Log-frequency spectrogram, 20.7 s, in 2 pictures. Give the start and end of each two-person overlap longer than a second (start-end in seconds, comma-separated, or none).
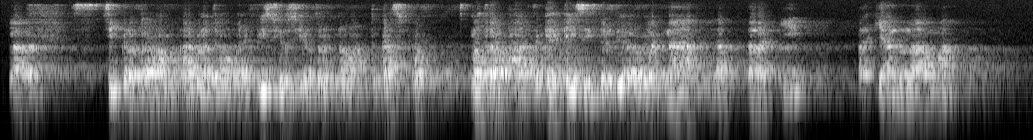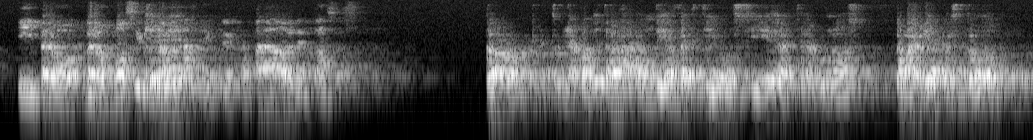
none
